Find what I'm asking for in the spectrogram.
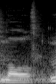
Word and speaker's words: Mould: How do you say it? Mould? – Mould. – Mould. Bob Mould.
